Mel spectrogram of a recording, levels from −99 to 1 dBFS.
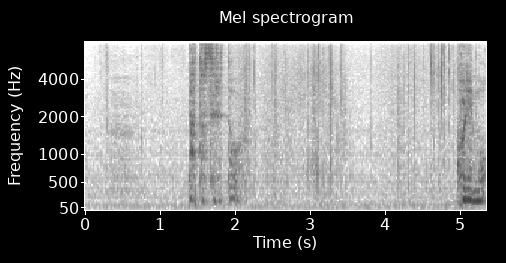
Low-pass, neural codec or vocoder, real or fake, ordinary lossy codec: none; none; real; none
